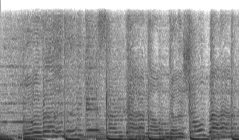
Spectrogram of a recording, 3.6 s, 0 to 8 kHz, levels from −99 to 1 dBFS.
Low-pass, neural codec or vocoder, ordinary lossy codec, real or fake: 7.2 kHz; codec, 16 kHz, 1 kbps, X-Codec, HuBERT features, trained on general audio; none; fake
